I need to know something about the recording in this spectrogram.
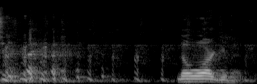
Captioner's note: laughing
